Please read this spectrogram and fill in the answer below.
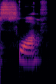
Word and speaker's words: slough: That's my new favorite word, slough, because you're actually supposed to pronounce it with the F noise, so it doesn't sound like I'm not able to speak properly like usual.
